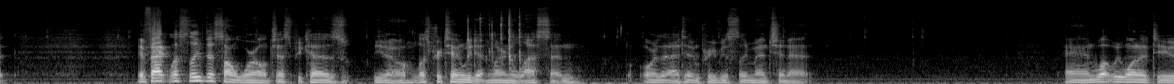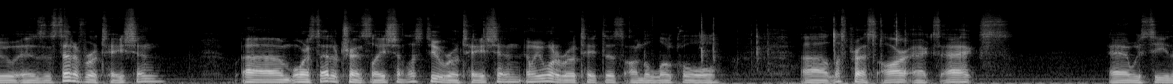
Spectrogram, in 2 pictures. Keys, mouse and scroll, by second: 4.6 KP_Decimal, 4.9 KP_3, 5.1 KP_Enter, 6.0 click, 6.4-7.1 scroll down 1, 7.1 click, 7.6 click, 9.5 scroll down 1, 12.2 click, 15.7-18.7 drag, 18.7 KP_3, 20.0 r, 20.4 r, 20.4 KP_3, 20.7 x.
